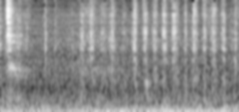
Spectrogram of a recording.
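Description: Scratch-off lottery ticket being scratched with the edge of a poker-chip-style scratcher: a steady, quick run of short scraping strokes.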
